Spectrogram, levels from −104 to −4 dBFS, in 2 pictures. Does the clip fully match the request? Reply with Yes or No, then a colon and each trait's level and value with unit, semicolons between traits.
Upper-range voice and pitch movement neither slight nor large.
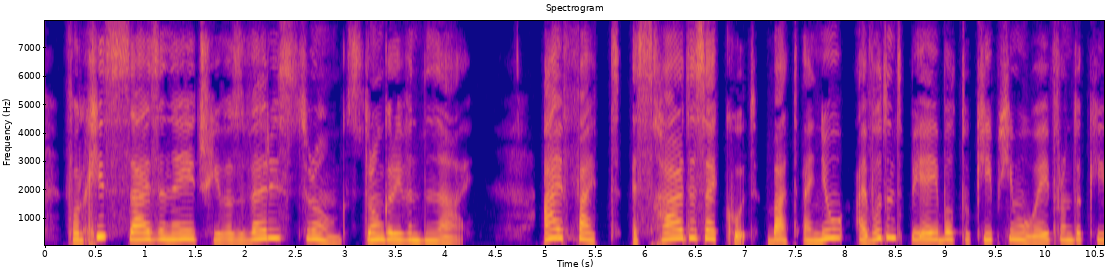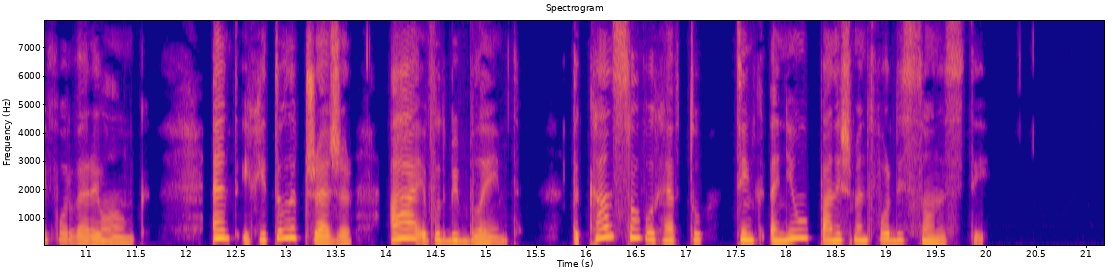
Yes: high, 230 Hz; average, 4.4 semitones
